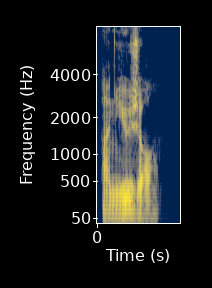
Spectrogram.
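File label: "unusual" US English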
